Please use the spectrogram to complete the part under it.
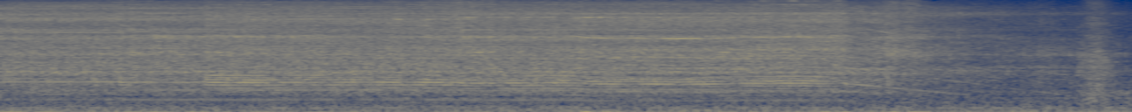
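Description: A small motor whines loudly, then winds down and stops.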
